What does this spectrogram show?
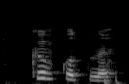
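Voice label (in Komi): "кывкутны", Komi, female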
